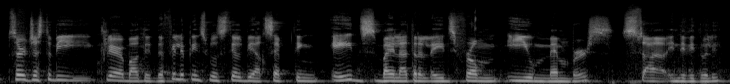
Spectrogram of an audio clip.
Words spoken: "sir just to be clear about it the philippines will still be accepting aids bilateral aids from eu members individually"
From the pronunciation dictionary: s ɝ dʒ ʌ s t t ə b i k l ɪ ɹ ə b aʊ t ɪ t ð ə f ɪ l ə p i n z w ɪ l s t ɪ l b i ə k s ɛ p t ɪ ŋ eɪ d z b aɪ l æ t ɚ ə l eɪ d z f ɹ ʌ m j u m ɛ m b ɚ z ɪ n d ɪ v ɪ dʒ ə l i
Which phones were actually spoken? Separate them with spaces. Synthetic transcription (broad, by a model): s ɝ dʒ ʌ s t t ə b i k l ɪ ɹ ə b aʊ t ɪ t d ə f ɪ l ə p i n s w ɪ l s t ɪ l b i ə k s ɛ p t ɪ ŋ eɪ d s b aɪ l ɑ t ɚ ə l eɪ d s f ɹ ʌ m j u m ɛ m b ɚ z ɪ n d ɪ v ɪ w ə l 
